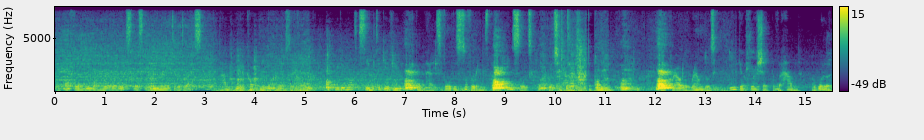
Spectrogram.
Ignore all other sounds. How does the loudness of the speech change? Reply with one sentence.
The loudness of the speech stays about the same.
